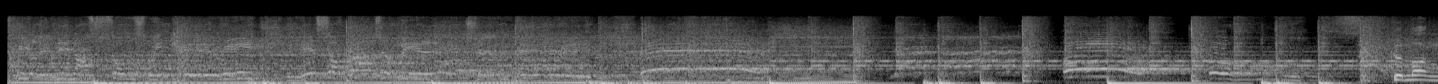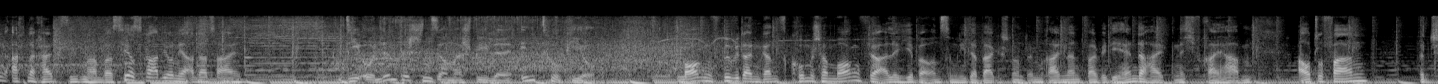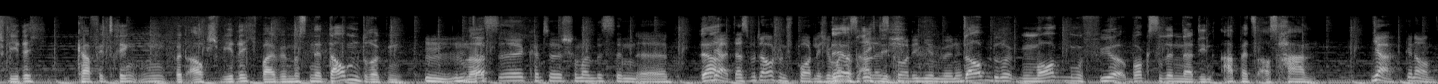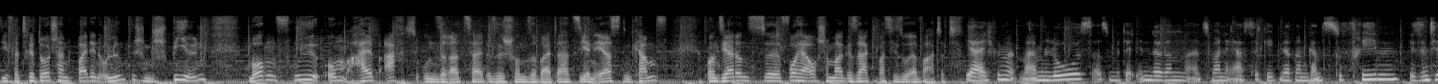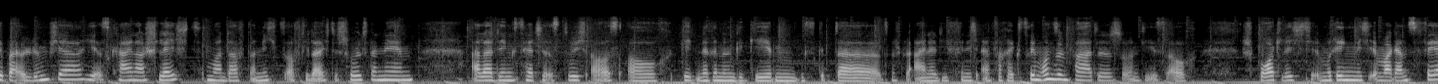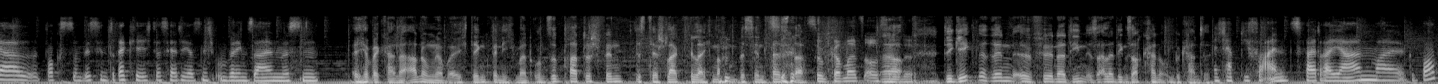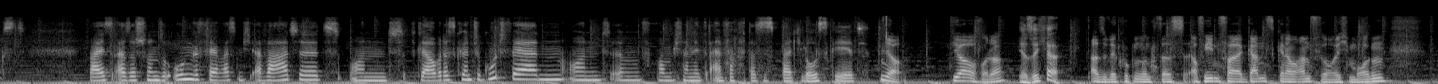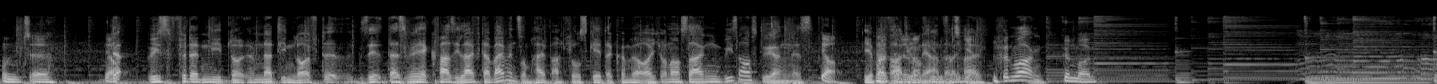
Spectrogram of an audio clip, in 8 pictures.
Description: Olympiade in Tokio - da ist Daumen-Drücken angesagt, denn Nadine tritt am Dienstagmorgen ihren ersten Kampf bei der Olympiade in Tokio gegen eine Inderin an. In einem Telefon-Interview hat sie uns erzählt, was auf sie zukommt und womit sie rechnet.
